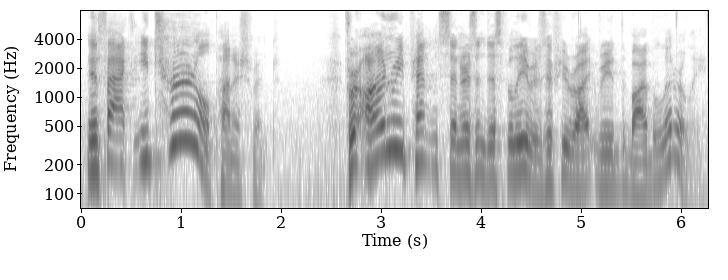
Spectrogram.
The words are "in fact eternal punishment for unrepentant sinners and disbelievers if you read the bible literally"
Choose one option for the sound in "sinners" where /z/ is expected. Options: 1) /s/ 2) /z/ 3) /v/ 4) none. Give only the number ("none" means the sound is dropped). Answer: 2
